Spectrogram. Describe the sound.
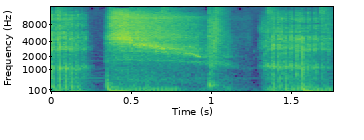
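A person imitates snoring with loud, raspy snorts: two long rattling breaths and a brief one between them, with no other talking.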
